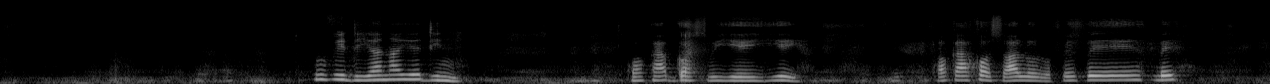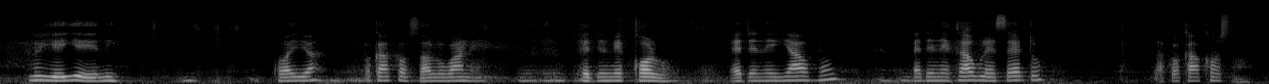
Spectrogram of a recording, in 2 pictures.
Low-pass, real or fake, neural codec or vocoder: 10.8 kHz; fake; codec, 24 kHz, 0.5 kbps, DualCodec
